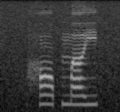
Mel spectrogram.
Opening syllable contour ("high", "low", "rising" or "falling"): high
